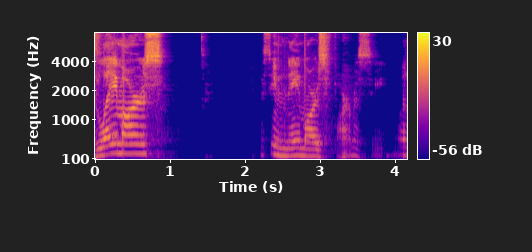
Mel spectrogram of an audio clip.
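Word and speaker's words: Le Mars: technically you're not wrong technically La Mars it's pronounced La Mars good to know I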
